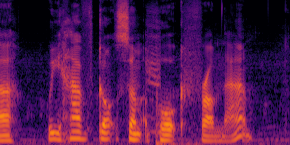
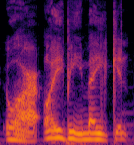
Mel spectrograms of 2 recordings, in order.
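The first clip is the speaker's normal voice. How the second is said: put-on English farmer accent slipping into pirate; 2 semitones higher than usual. Host attempts a farmer voice for viewers, comes out pirate accent. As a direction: put on a mock West Country pirate burr. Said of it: "that's a pirate".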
